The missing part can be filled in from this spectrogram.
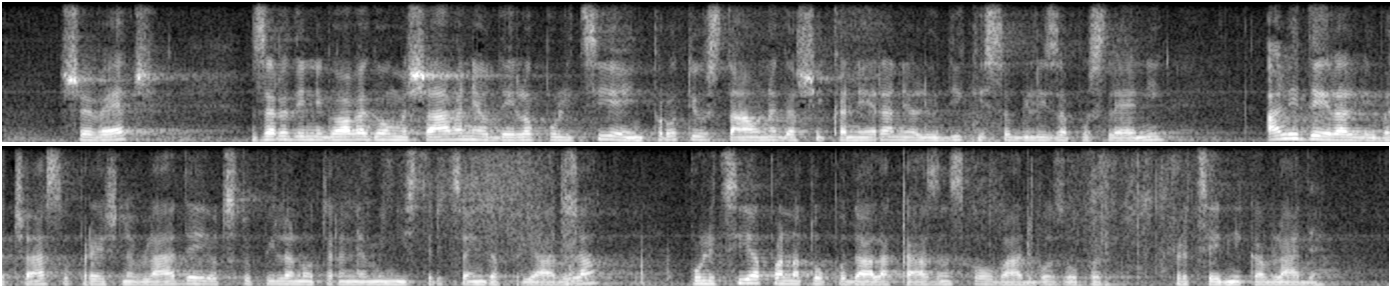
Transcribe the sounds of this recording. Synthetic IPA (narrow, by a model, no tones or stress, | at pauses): ʃɛʋɛt͡ʃ | zaɾad̪injɛɡɔːʋɛɡaumɛʃaːʋanjawd̪eːlɔpɔlit̪sijɛinpɾoːt̪iust̪aːwnɛɡaʃikaneːɾanjaljud̪iːkisɔbilizapɔslɛːni | alid̪eːlaliʋət͡ʃaːsupɾʔɛjʃnɛwlaːd̪ɛjɛɔt̪st̪ɔpiːlanoːt̪ɾaɲaminist̪ɾit̪sainɡapɾijaːʋilapɔlit̪siːjapanat̪oːpɔd̪aːlakaːzənskɔɔʋaːd̪bɔzoːpəɾpɾɛt̪seːd̪nikawlaːd̪ɛ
